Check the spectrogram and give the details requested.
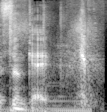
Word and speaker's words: Funke: ABCs of D&D, is Dragon Rider by Cornelia Funke. Funk. How do you pronounce it? According to Cornelia Funke, the pronunciation is Cornelia Funke, so that's what I'm going to be going with here.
